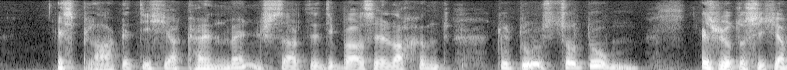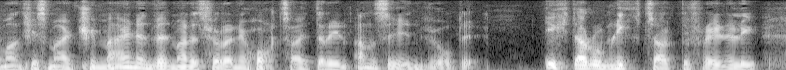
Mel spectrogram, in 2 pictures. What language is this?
German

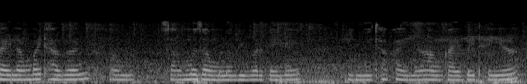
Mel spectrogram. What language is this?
Bodo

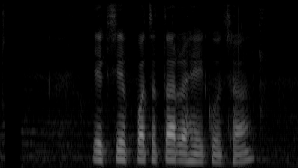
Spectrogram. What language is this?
Nepali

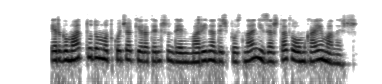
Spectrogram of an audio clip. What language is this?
Mari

